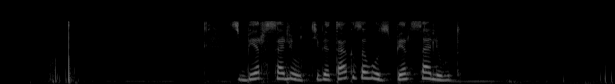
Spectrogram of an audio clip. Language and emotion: Russian, neutral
